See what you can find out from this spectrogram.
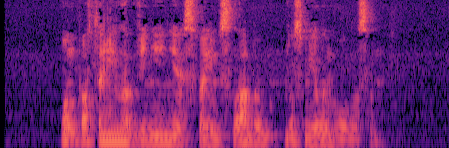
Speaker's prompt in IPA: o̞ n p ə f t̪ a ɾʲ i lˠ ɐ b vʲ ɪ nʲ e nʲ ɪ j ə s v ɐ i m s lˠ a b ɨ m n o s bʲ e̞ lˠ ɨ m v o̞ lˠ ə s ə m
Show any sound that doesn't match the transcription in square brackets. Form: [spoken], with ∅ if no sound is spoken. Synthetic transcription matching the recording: o̞ n p ə f t̪ [ɐ] ɾʲ i lˠ ɐ b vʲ ɪ nʲ e nʲ ɪ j ə s v ɐ i m s lˠ a b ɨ m n o s [mʲ] e̞ lˠ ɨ m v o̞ lˠ ə s ə m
